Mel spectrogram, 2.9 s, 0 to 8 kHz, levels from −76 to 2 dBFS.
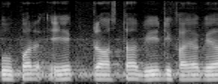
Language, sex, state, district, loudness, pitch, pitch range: Hindi, male, Uttar Pradesh, Shamli, -13 LUFS, 115 Hz, 115-120 Hz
